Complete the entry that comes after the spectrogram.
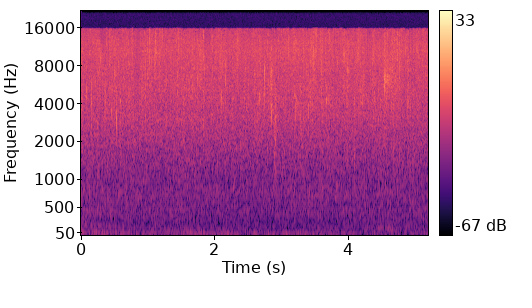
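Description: Steady rain falls without a break, a dense hiss of drops pattering across a surface at an even, moderate level, with no voices.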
